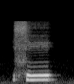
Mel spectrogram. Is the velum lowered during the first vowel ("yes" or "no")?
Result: no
